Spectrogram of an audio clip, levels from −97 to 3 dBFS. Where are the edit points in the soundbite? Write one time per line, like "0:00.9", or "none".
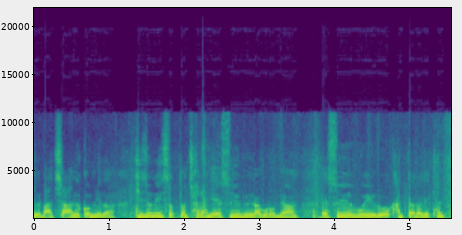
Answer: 0:01.2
